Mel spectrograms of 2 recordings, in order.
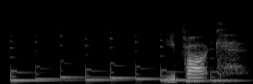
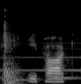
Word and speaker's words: epoch: Epoch and Epoch are both correct. Oh god. Huh? Okay. You have nothing to say about this, huh? You pronounce it both ways.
